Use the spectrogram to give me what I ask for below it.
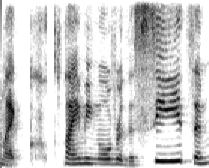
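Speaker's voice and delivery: ordinary talk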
